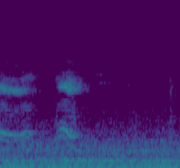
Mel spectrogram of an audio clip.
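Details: Andean Cock-of-the-rock at a lek gives two nasal, squealing calls, one long and one short about a second apart, over a low rumbling background hiss.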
